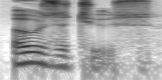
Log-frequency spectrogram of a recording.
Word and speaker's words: Azotus: Philip, however, appeared at Azotus. Is that the correct way to pronounce that? Someone correct me on that. No, no. You nailed it. Ozotus.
